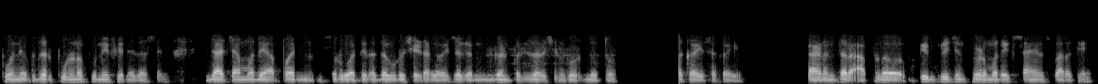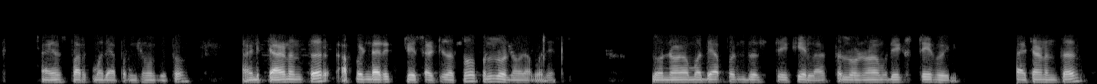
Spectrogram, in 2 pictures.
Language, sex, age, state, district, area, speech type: Marathi, male, 30-45, Maharashtra, Pune, urban, conversation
